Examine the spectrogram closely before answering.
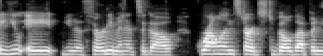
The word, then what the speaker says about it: ghrelin: And that other one that I can't remember or pronounce, Ghrelin. Yes. ghrelin? Yes, ghrelin. Think of gremlin, and that'll probably just confuse you.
